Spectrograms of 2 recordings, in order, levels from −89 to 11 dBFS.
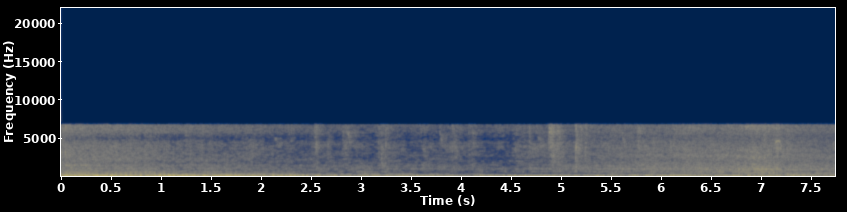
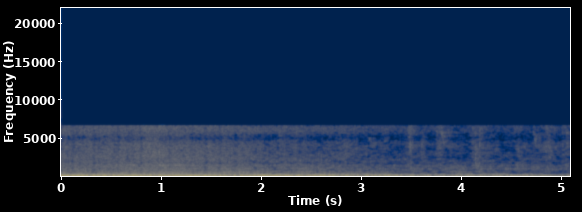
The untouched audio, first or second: first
